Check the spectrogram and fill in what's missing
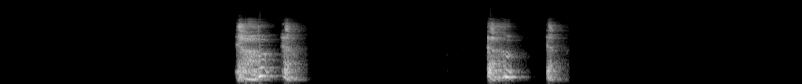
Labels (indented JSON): {
  "expert_labels": [
    {
      "quality": "good",
      "cough_type": "wet",
      "dyspnea": false,
      "wheezing": false,
      "stridor": false,
      "choking": false,
      "congestion": false,
      "nothing": true,
      "diagnosis": "lower respiratory tract infection",
      "severity": "mild"
    }
  ],
  "age": 28,
  "gender": "female",
  "respiratory_condition": true,
  "fever_muscle_pain": true,
  "status": "symptomatic"
}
